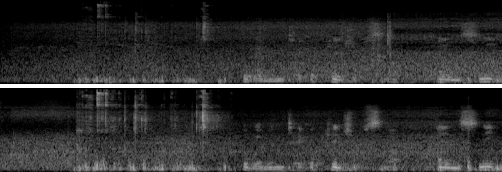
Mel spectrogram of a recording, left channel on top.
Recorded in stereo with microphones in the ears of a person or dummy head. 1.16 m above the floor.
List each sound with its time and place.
0.8 s keys jangling: 50° right (ahead or behind), 0.6 m
2.4 s a man speaking: 35° right (ahead or behind), 1.0 m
